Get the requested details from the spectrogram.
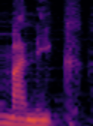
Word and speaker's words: mànec: És a dir, quan una cosa és per agafar, se li diu un mànec, que en alguns llocs es pronuncia mànic, per exemple. Al Camp de Tarragona es pronuncia mànic. Però bé, és una variant d'aquelles que comentàvem abans. – I el mànic, jo també. El... – Sí, sí, a Ponent també mànic, però s'escriu mànec.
